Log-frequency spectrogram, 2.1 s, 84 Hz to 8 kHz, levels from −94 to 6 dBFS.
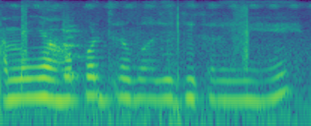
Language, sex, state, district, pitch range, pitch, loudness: Hindi, female, Uttar Pradesh, Shamli, 220-235 Hz, 225 Hz, -18 LUFS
